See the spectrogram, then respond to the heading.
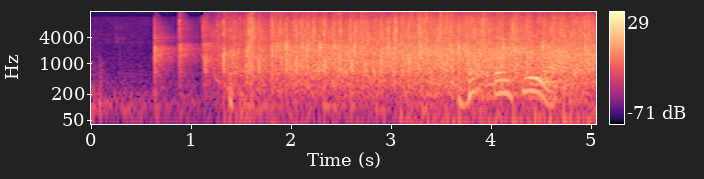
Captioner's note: applause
